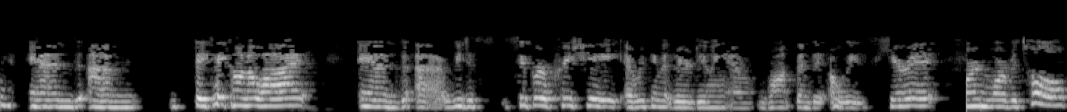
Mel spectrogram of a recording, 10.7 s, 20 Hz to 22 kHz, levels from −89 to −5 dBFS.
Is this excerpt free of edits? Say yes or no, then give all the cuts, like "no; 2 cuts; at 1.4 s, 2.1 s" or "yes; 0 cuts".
no; 1 cut; at 9.6 s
